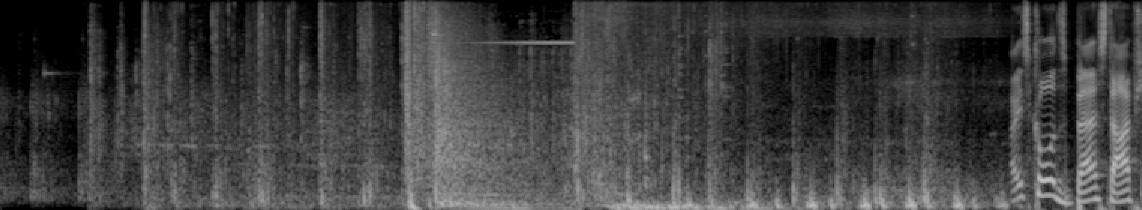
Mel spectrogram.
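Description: Gunshots crack in quick bursts with a roaring blast.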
